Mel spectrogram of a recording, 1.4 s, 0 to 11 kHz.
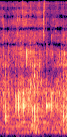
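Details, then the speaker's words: Keurig 2.0 K300 coffee brewer with a mechanical pump, after repair (had not been pumping; cleaned with vinegar, coffee grounds cleared from a tube): soft gurgling, dripping and light sputters as coffee streams into the cup; normal pumping and brewing. "She's pumping. We have coffee coming through."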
